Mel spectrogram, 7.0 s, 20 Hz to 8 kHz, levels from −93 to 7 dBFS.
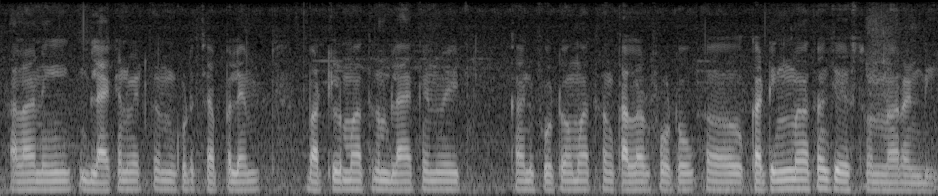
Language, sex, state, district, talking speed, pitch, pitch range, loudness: Telugu, male, Andhra Pradesh, Srikakulam, 185 wpm, 130 Hz, 125-130 Hz, -27 LUFS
